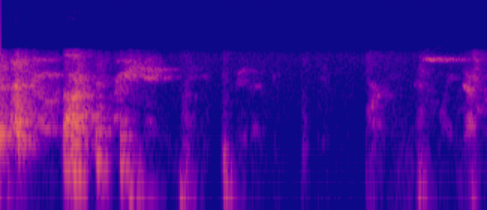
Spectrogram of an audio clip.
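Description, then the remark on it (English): A couple of loud, harsh bursts of a sneeze come at the start, followed by softer breathy snorts and a few faint sounds before it trails off. “Sorry. God bless you, Blog Talk.”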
